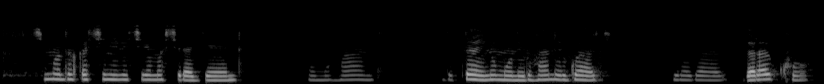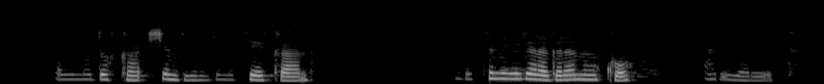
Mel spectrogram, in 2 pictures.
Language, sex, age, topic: Kinyarwanda, female, 18-24, government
